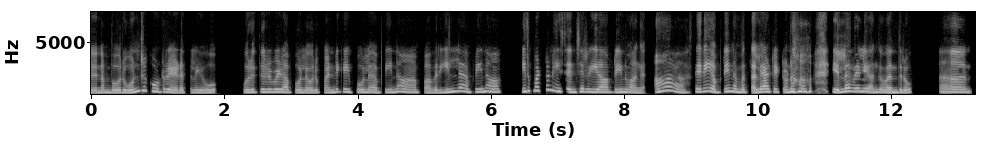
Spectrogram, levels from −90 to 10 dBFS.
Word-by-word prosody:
நம்ம 215 Hz, 0 st, -1 dB
ஒரு 210 Hz, -, 0 dB
ஒன்று 340 Hz, +10 st, +2 dB
கூடுற 265 Hz, -5 st, 0 dB
இடத்திலேயோ 210 Hz, 0 st, -3 dB, 0.5 s
ஒரு 225 Hz, +1 st, +1 dB
திருவிழா 245 Hz, -1 st, +1 dB
போல 215 Hz, -1 st, -1 dB
ஒரு 215 Hz, -, -1 dB
பண்டிகை 250 Hz, +4 st, -1 dB
போல 230 Hz, 0 st, -1 dB, 0.2 s
அப்டின்னா, 230 Hz, +6 st, -3 dB, 0.2 s
அப்ப 220 Hz, -1 st, -8 dB
அவர் 205 Hz, +1 st, -3 dB
இல்ல 290 Hz, +3 st, +2 dB
அப்டின்னா 270 Hz, +4 st, -1 dB, 0.5 s
இது 320 Hz, -, +2 dB
மட்டும் 425 Hz, +4 st, -1 dB
நீ 325 Hz, -, 0 dB
செஞ்சுறியா 250 Hz, -1 st, +2 dB
அப்டின்னுவாங்க. 235 Hz, -3 st, 0 dB, 0.2 s
ஆ -, -, +4 dB, 0.5 s
சரி, 280 Hz, +3 st, +3 dB
அப்டின்னு 280 Hz, +6 st, +1 dB
நம்ம 245 Hz, -2 st, +3 dB
தலையாட்டிட்டோம்னா 260 Hz, +2 st, +3 dB, 0.6 s
எல்லா 295 Hz, +7 st, +4 dB
வேலையும் 290 Hz, 0 st, +2 dB
அங்க 235 Hz, 0 st, -1 dB
வந்துரும். 215 Hz, +3 st, 0 dB, 0.5 s
அ. 240 Hz, -, +1 dB
245 Hz, 140 wpm, -24 LUFS, 220-270 Hz, 0.6 s, ஆ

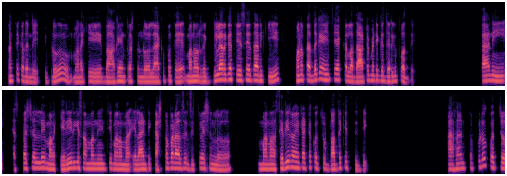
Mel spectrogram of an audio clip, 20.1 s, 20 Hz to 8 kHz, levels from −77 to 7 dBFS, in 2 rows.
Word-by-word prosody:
అంతే 135 Hz, +4 st, -3 dB
కదండీ! 120 Hz, -5 st, -1 dB, 0.2 s
ఇప్పుడు 120 Hz, +2 st, -4 dB, 0.4 s
మనకి 120 Hz, +3 st, -2 dB, 0.3 s
బాగా 115 Hz, +3 st, +1 dB
ఇంట్రెస్ట్ 130 Hz, +1 st, -4 dB
ఉండో 120 Hz, 0 st, 0 dB
లేకపోతే 120 Hz, +1 st, -2 dB, 0.2 s
మనం 135 Hz, +1 st, +3 dB, 0.2 s
రెగ్యులర్‌గా 165 Hz, +8 st, +4 dB
చేసేదానికి 150 Hz, -3 st, +2 dB, 0.5 s
మనం 155 Hz, +2 st, +4 dB
పెద్దగా 160 Hz, +6 st, +3 dB
ఏం 165 Hz, -, -1 dB
చేయక్కర్లా, 160 Hz, -6 st, +1 dB
అది 120 Hz, -, +4 dB
ఆటోమేటిక్‌గా 150 Hz, +2 st, -1 dB
జరిగిపోద్ది. 130 Hz, -3 st, -2 dB, 1.4 s
కానీ 145 Hz, 0 st, +3 dB, 0.4 s
ఎస్పెషల్లీ 155 Hz, +5 st, -1 dB
మన 130 Hz, 0 st, +4 dB
కెరీర్‌కి 155 Hz, +6 st, +1 dB
సంబంధించి 140 Hz, 0 st, 0 dB
మనం 130 Hz, 0 st, +2 dB
మ -, -, +3 dB, 0.2 s
ఇలాంటి 135 Hz, +1 st, +2 dB
కష్టపడాల్సిన 150 Hz, +4 st, +3 dB
సిట్యుయేషన్‌లో 135 Hz, -3 st, -3 dB, 0.8 s
మన 130 Hz, 0 st, +2 dB, 0.2 s
శరీరం 175 Hz, +4 st, +3 dB
ఏంటంటే 160 Hz, +1 st, -1 dB
కొంచెం 150 Hz, -1 st, -4 dB
బద్ధకిచ్చిద్ది. 140 Hz, -2 st, -2 dB, 1.7 s
అలాంటప్పుడు 150 Hz, +7 st, -3 dB
కొంచెం 165 Hz, -2 st, +1 dB
140 Hz, 105 wpm, -24 LUFS, 130-155 Hz, 1.7 s, రెగ్యులర్‌గా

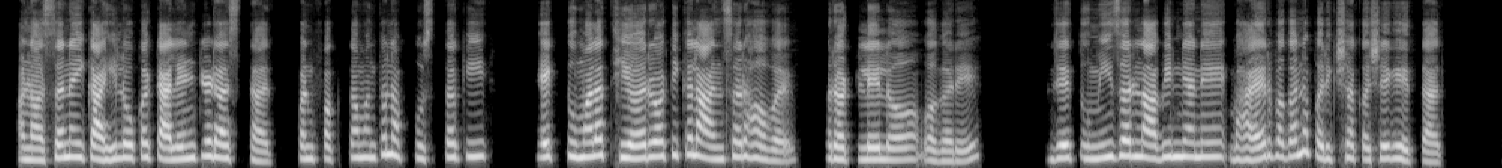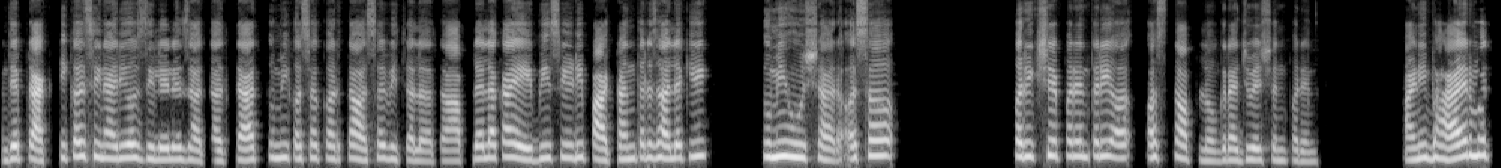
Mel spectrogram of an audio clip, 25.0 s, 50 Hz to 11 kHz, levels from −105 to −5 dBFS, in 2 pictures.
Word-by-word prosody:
आणि 230 Hz, -1 st, 0 dB
असं 215 Hz, +5 st, +2 dB
नाही 275 Hz, 0 st, +3 dB
काही 230 Hz, -1 st, +4 dB
लोकं 260 Hz, +1 st, +2 dB
टॅलेंटेड 250 Hz, +5 st, +3 dB
असतात. 230 Hz, -7 st, 0 dB, 0.2 s
पण 240 Hz, -1 st, -1 dB
फक्त 240 Hz, +2 st, -7 dB
म्हणतो 260 Hz, +3 st, -1 dB
ना 320 Hz, -, +3 dB
पुस्तकी 265 Hz, +3 st, -3 dB, 0.5 s
एक 270 Hz, -1 st, +3 dB
तुम्हाला 280 Hz, +1 st, +4 dB
थियोरेटिकल 280 Hz, +5 st, +2 dB
आन्सर 260 Hz, 0 st, +1 dB
हवं 240 Hz, -7 st, -1 dB
आहे 190 Hz, 0 st, -5 dB, 0.3 s
रटलेलं 225 Hz, -1 st, +1 dB
वगैरे 195 Hz, -2 st, -4 dB
म्हणजे 250 Hz, -2 st, -5 dB
तुम्ही 245 Hz, +2 st, +1 dB
जर 295 Hz, +1 st, +3 dB
नाविन्याने 275 Hz, +1 st, +2 dB
बाहेर 230 Hz, +3 st, +1 dB
बघा 285 Hz, 0 st, -2 dB
ना 345 Hz, -, +2 dB
परीक्षा 245 Hz, -1 st, -3 dB
कशी 230 Hz, +2 st, -1 dB
घेतात? 200 Hz, -7 st, -2 dB, 0.5 s
म्हणजे 240 Hz, +4 st, +2 dB
प्रॅक्टिकल 245 Hz, +5 st, +1 dB
सिनेरिओस 255 Hz, -1 st, +1 dB
दिलेले 230 Hz, -1 st, 0 dB
जातात. 205 Hz, -2 st, -4 dB
त्यात 220 Hz, 0 st, +2 dB
तुम्ही 260 Hz, 0 st, -2 dB
कसं 245 Hz, +1 st, -3 dB
करता 240 Hz, 0 st, -1 dB
असं 215 Hz, +5 st, -3 dB
विचारलं 215 Hz, -3 st, -4 dB
जातं. 195 Hz, +1 st, -8 dB
आपल्याला 245 Hz, +6 st, -1 dB
काय 275 Hz, -3 st, +4 dB
ए-बी-सी-डी 255 Hz, +3 st, -2 dB
पाठांतर 240 Hz, +3 st, +1 dB
झालं, 255 Hz, -1 st, +3 dB
की 290 Hz, +1 st, 0 dB, 0.5 s
तुम्ही 275 Hz, +1 st, +7 dB
हुशार, 255 Hz, -6 st, +2 dB
असं 300 Hz, +4 st, +2 dB, 1.0 s
परीक्षेपर्यंत 285 Hz, 0 st, 0 dB
तरी 285 Hz, +1 st, +1 dB
असतं 260 Hz, 0 st, -3 dB
आपलं 210 Hz, -5 st, -3 dB
ग्रॅज्युएशनपर्यंत 210 Hz, -3 st, -4 dB, 0.8 s
आणि 230 Hz, +4 st, +2 dB
बाहेर 255 Hz, +2 st, +5 dB
मग 300 Hz, +1 st, +4 dB
245 Hz, 140 wpm, -24 LUFS, 225-270 Hz, 1.0 s, तुम्ही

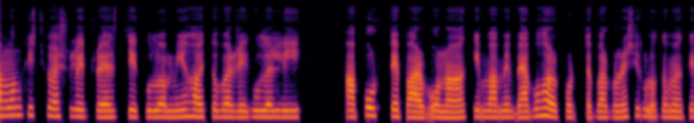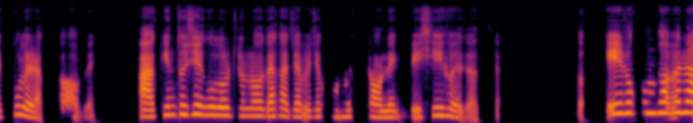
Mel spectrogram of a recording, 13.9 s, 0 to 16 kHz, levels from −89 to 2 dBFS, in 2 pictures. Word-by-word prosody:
এমন 230 Hz, +1 st, +1 dB
কিছু 240 Hz, 0 st, -8 dB
আসলে 210 Hz, 0 st, -4 dB
ড্রেস 190 Hz, 0 st, +1 dB
যেগুলো 195 Hz, -1 st, -2 dB
আমি 190 Hz, +1 st, -1 dB
হয়তোবা 195 Hz, 0 st, 0 dB
রেগুলারলি 190 Hz, 0 st, -1 dB, 0.6 s
আ -, -, +7 dB
পরতে 230 Hz, -3 st, +1 dB
পারব 175 Hz, -1 st, +4 dB, 0.2 s
না 175 Hz, -, +4 dB, 0.2 s
কিংবা 190 Hz, -1 st, -2 dB
আমি 190 Hz, +1 st, -1 dB
ব্যবহার 205 Hz, +3 st, +3 dB
করতে 180 Hz, -1 st, -4 dB
পারবো 180 Hz, 0 st, -1 dB
না। 185 Hz, -, +1 dB
সেগুলোকে 205 Hz, -3 st, -5 dB
আমাকে 185 Hz, +1 st, -3 dB
তুলে 255 Hz, -6 st, +2 dB
রাখতে -, -, -10 dB
হবে। -, -, -8 dB, 0.5 s
আ -, -, +10 dB, 0.2 s
কিন্তু 255 Hz, +2 st, 0 dB
সেগুলোর 250 Hz, -3 st, +4 dB
জন্যও 220 Hz, 0 st, 0 dB
দেখা 215 Hz, +1 st, +3 dB
যাবে 200 Hz, -, 0 dB
যে, -, -, 0 dB
খরচটা 195 Hz, +1 st, -7 dB
অনেক 185 Hz, 0 st, 0 dB, 0.2 s
বেশিই 240 Hz, +5 st, 0 dB
হয়ে 190 Hz, -, 0 dB
যাচ্ছে। -, -, -11 dB, 0.2 s
তো -, -, -91 dB, 1.0 s
এরকমভাবে 310 Hz, +1 st, +3 dB
না 320 Hz, -, +10 dB
200 Hz, 165 wpm, -24 LUFS, 190-235 Hz, 1.0 s, আ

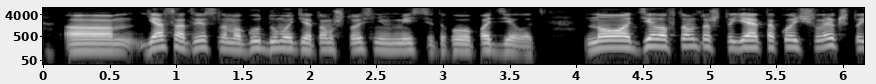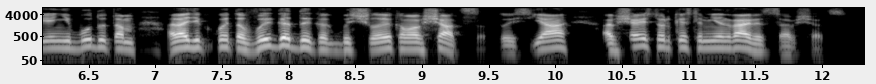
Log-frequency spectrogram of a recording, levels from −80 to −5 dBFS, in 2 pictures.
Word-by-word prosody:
ам, 125 Hz, 0 st, +4 dB
я, 175 Hz, +2 st, +4 dB
соответственно, 160 Hz, -2 st, -3 dB
могу 140 Hz, +5 st, -5 dB
думать 155 Hz, 0 st, -6 dB
и -, -, +1 dB
о -, -, -3 dB
том, 145 Hz, 0 st, -6 dB
что 140 Hz, 0 st, -7 dB
с 145 Hz, 0 st, -14 dB
ним 135 Hz, -1 st, -10 dB
вместе 130 Hz, 0 st, -8 dB
такого 125 Hz, -1 st, -6 dB
поделать. 115 Hz, -6 st, -5 dB, 0.3 s
Но 170 Hz, +5 st, +4 dB
дело 190 Hz, +6 st, +1 dB
в -, -, -16 dB
том, 200 Hz, 0 st, -3 dB
то 190 Hz, 0 st, -4 dB
что 165 Hz, -, -7 dB
я 170 Hz, +1 st, +7 dB
такой 180 Hz, +1 st, -4 dB
человек, 195 Hz, +6 st, -2 dB
что 165 Hz, -, -6 dB
я 160 Hz, -, -1 dB
не 165 Hz, 0 st, -6 dB
буду 180 Hz, +2 st, -5 dB
там 150 Hz, -3 st, -2 dB, 0.2 s
ради 175 Hz, +1 st, +7 dB
какой-то 185 Hz, -4 st, -1 dB
выгоды 185 Hz, -, +2 dB
как 145 Hz, -2 st, -6 dB
бы 140 Hz, -, -8 dB
с -, -, -5 dB
человеком 150 Hz, +2 st, -1 dB
общаться. 145 Hz, -1 st, +1 dB
То 110 Hz, -, -13 dB
есть 105 Hz, -, -13 dB
я 165 Hz, +2 st, +4 dB, 0.2 s
общаюсь, 190 Hz, +10 st, 0 dB
только 185 Hz, -2 st, -5 dB
если 165 Hz, -1 st, -7 dB
мне 165 Hz, 0 st, -3 dB
нравится 160 Hz, -11 st, +3 dB
общаться. -, -, -17 dB
160 Hz, 220 wpm, -23 LUFS, 135-175 Hz, 0.3 s, я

